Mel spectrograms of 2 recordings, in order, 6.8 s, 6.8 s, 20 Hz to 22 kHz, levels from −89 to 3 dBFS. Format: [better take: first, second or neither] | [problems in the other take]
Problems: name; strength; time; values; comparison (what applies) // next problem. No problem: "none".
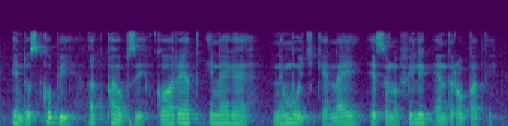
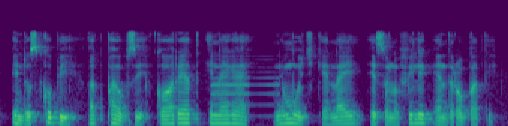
first | noise reduction (neural mask model RNNoise)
